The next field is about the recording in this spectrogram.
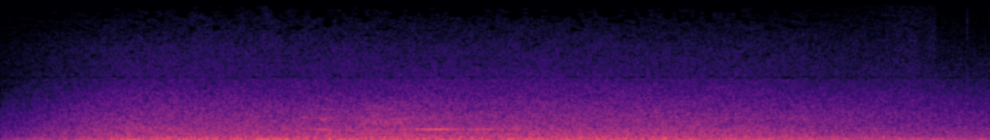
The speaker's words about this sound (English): Torrents of water are cascading downstream, and at least eight different towns and villages have already been submerged by the rising tide.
